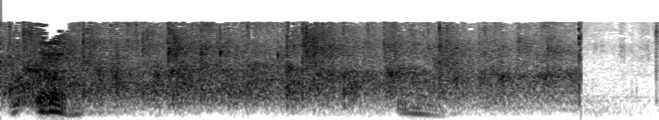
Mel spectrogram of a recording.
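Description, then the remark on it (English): An audience at a church baptism service claps together for the minister who performed the baptisms, a dense, steady burst of applause lasting a few seconds, with a brief voice at the start, before it cuts off abruptly into near silence. “So I think we should give him a round of applause as well.”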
